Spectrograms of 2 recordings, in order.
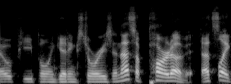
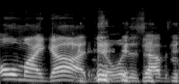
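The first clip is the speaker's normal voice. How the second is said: excited, full announcer-style call; 4 semitones higher, 4 dB louder than usual. Retelling announcing a crash during a race: imitating full announcer mode. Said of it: "in the full announcer, like".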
